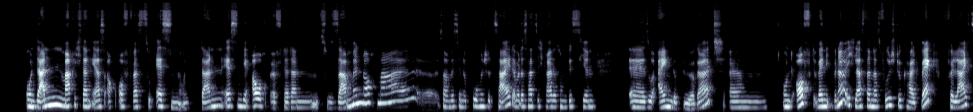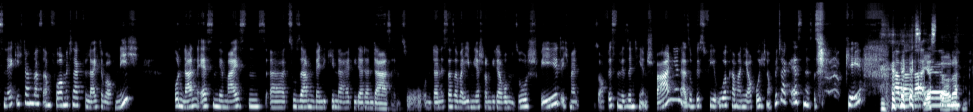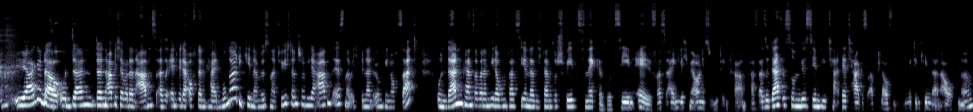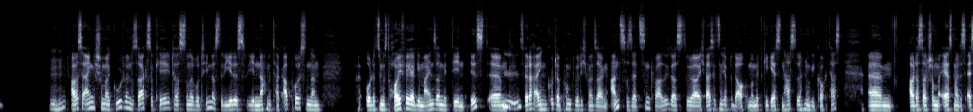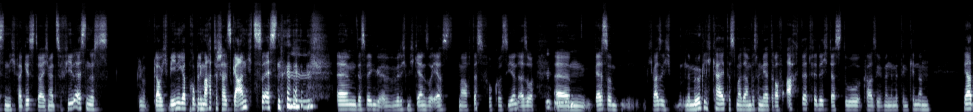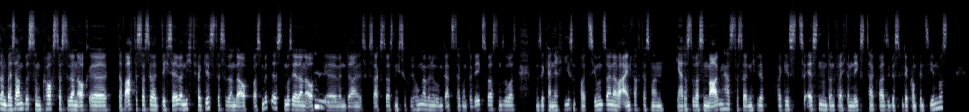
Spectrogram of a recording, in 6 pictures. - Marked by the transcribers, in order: drawn out: "mal"; laughing while speaking: "schon okay"; laugh; chuckle; other noise; other background noise; unintelligible speech; laughing while speaking: "problematisch"; laugh
- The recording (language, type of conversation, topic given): German, advice, Wie kann ich meine Essgewohnheiten und meinen Koffeinkonsum unter Stress besser kontrollieren?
